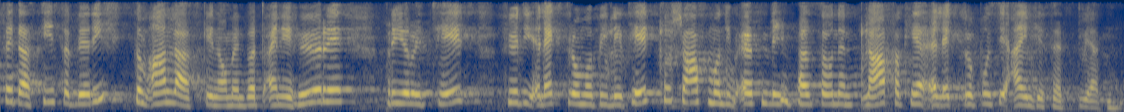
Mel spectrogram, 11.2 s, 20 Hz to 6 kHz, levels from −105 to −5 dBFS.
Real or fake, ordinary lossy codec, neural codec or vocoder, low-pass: fake; none; codec, 16 kHz, 4 kbps, X-Codec, HuBERT features, trained on general audio; 5.4 kHz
